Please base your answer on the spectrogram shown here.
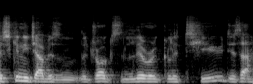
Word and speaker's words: liraglutide: The drug's liraglutide.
